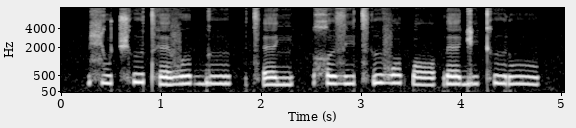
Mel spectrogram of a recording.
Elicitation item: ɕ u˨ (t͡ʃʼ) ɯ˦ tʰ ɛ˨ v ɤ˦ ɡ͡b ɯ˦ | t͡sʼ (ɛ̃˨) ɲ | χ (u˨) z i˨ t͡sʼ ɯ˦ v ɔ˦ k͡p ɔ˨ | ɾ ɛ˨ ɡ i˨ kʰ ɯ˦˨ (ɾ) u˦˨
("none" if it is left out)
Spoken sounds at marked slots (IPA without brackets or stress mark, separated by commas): t͡ʃʰ, ɛ˨, ɯ˨, ɾ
